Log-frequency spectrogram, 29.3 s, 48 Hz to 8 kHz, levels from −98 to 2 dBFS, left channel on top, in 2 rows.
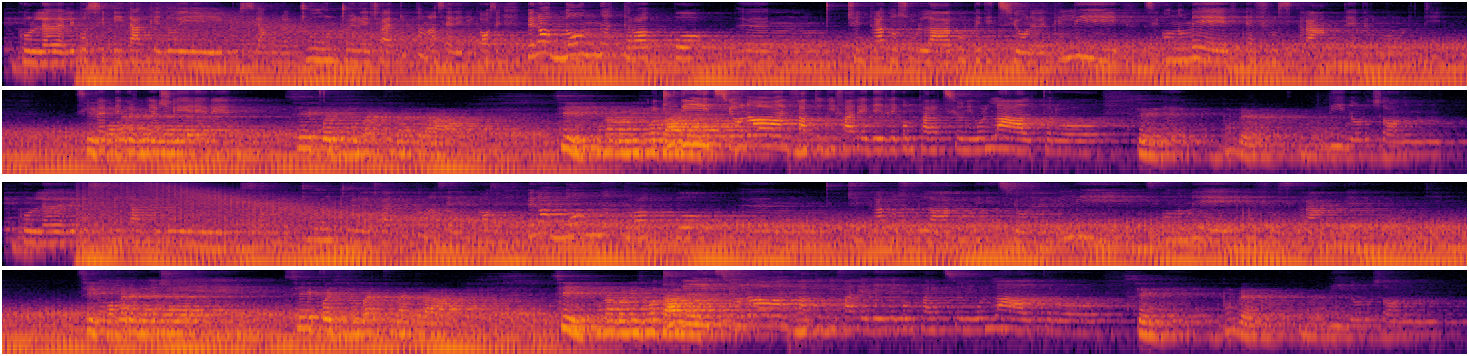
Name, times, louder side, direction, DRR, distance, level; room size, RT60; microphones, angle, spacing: voice 1, 0.2-14.4 15.4-16.9 21.3-25.8 26.2-26.9 27.6-29.1, left 5 dB, 45° left, 10 dB, 0.3 m, -35 dB
sound 1, 0.7-20.3, right 2 dB, 80° right, 0.7 m, -35 dB
voice 2, 15.4-17.1 17.5-19.9 20.2-21.6 22.5-22.7 25.9-26.3 26.9-28.0, right 1 dB, 25° right, -1 dB, 0.5 m, -30 dB
10.0 x 5.7 x 4.8 m, 2.9 s
head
